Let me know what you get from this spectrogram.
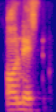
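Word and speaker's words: honest: ठीक है, कभी कभी क्या होता है कि कुछ ऐसे वर्ड होंगे जहां पर एच म्यूट होता है, उसका प्रोनाउंसिएशन किस तरह होता है, वॉवेल की तरह होता है। Like an hour, N hair, an ऑनेस्ट मैन, और एन ऑनरी पोस्ट।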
